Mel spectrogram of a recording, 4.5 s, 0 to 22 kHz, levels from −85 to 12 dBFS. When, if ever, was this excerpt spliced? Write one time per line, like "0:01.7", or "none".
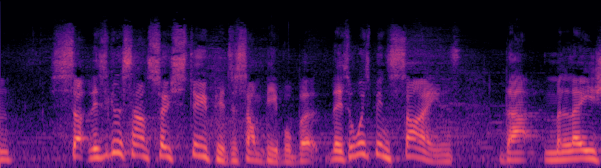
none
